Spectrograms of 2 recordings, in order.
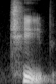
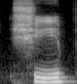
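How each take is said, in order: First: CHEAP with a ch onset; cheap, ch as in chin; ch sound. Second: Sheep, sh with no t before it; sh sound. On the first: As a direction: start cheap on a stopped ch. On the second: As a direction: start sheep on a smooth sh. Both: Shown as a demonstration. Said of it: "you must distinguish between these".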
